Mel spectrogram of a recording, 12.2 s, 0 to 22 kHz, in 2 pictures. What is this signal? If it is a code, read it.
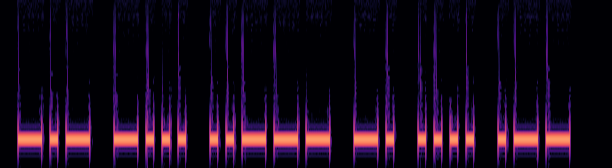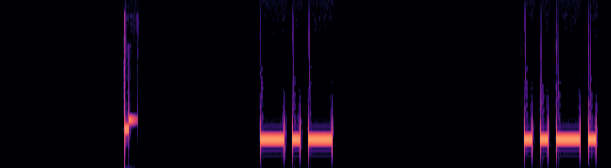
Morse code, heard as a keyed tone, about 15 wpm, spaced as for 10 wpm, 700 Hz. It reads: KB2NHW KF
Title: USA Call Signs - 6 Characters - 8x Character Spacing - 15wpm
